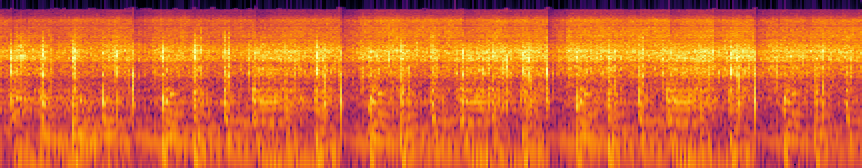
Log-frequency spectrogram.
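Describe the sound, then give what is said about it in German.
Music plays from a record made of ice through a thick layer of constant crackling and hissing surface noise, the tune steady and rhythmic but buried under sizzling static, with no voices. “This is exactly what a record made out of ice sounds like.”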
